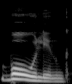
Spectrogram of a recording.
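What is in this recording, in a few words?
"боулинг", Komi, female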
